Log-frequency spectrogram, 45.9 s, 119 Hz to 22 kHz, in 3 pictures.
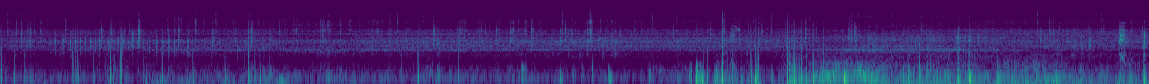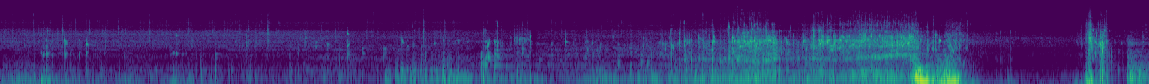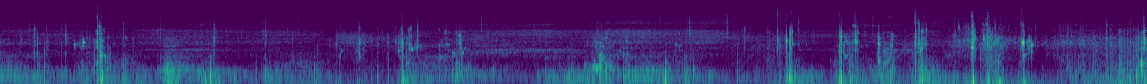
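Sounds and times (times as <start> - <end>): low underwater wash: 0.0 - 45.9
air bubbles rushing: 19.7 - 28.8, 29.7 - 37.0, 38.2 - 45.9
underwater clicks: 29.8 - 36.9, 39.5 - 45.9.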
